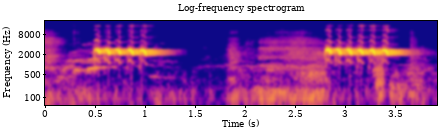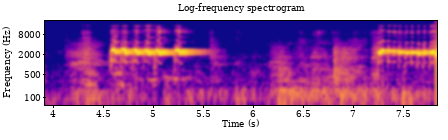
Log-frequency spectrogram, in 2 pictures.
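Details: Female yellow-vented bulbul calling for the male, used to lure bulbuls into song: four short, rattling trills of rapid repeated notes, spaced roughly every two seconds, with faint background noise between.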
